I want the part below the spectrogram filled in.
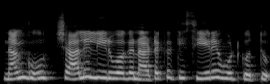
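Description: A woman's voice: sits high, a little fast, lightly acted. A woman voicing a curt young husband. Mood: brusque. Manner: curt, snapping.

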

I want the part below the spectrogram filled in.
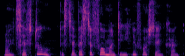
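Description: A woman reading aloud as a gentle, caring noble mother in a fan-fiction audiobook, speaking softly and reassuringly. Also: on the high side, a little fast, breathy edge. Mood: tender.

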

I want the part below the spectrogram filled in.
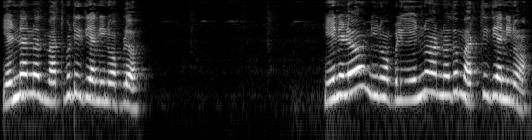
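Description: A woman's voice: extremely high pitch, fast talker, a little mellow. A woman playing a harsh female police officer who scolds and threatens, in an amateur family drama. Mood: scolding.

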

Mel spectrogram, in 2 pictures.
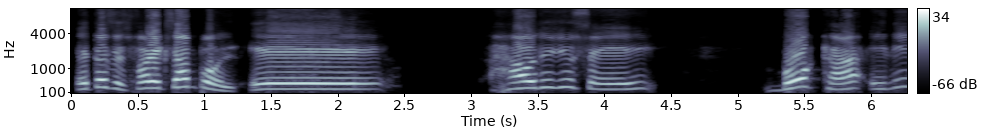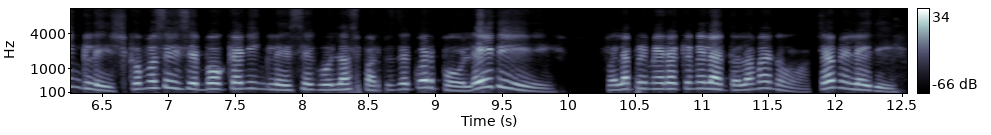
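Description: A primary school English teacher with a fairly high voice runs a first-grade class over a video call at a measured pace, mixing Spanish and English. He repeats words patiently and checks understanding with tags like ¿cierto? and ¿listo?. There's no echo, though the recording is rough.

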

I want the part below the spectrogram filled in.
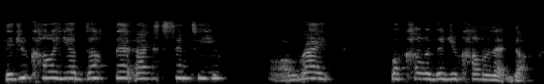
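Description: A woman leading a slow, sing-song circle time lesson for small children, coaxing them to repeat words. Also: high voice, husky. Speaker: preschool teacher. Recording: dull lo-fi sound with faint music.

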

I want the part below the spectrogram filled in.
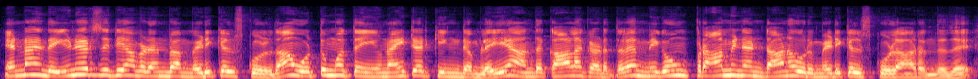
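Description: A man's voice: sits high, lively intonation, fairly quick, hardly any pauses. Young guy with a lapel mic in a studio, explaining history casually, keeps repeating points, kinda dull lo-fi audio. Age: young adult. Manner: repeats each point and glosses English terms in plain words. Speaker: history presenter. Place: indoor studio with green-screen news backdrop.

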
